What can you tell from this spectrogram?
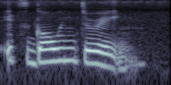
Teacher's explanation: So the in the word rain, our voice is goes down. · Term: falling intonation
